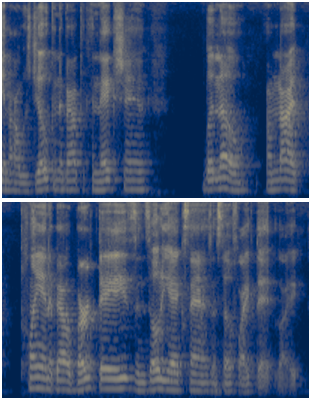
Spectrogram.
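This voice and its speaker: A woman with a deep voice hosts a live stream in an echoey room, talking casually and directly to her chat and getting animated and exasperated with commenters.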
